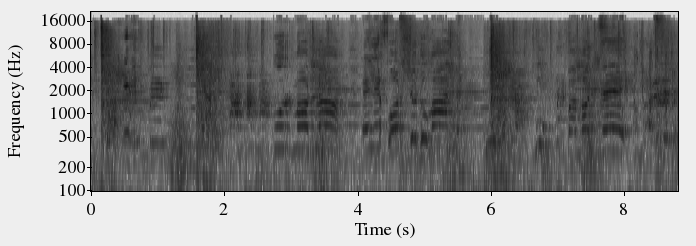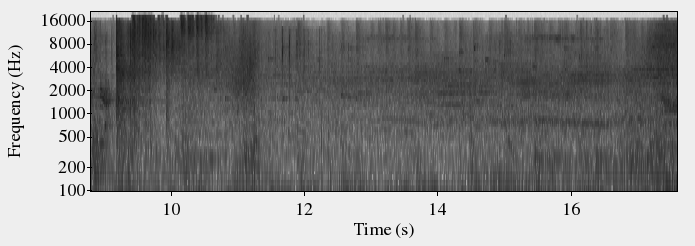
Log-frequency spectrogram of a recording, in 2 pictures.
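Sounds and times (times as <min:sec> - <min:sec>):
constant rumbling din: 0:00.0 - 0:17.5
laughter: 0:00.3 - 0:09.2
door being smashed open: 0:01.2 - 0:02.3, 0:04.6 - 0:06.6, 0:08.4 - 0:11.0
speech: 0:04.1 - 0:09.5.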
